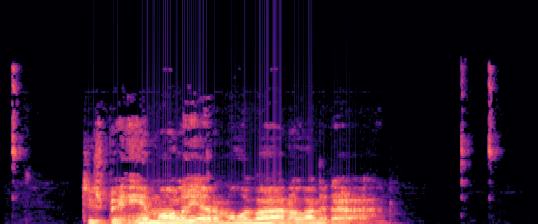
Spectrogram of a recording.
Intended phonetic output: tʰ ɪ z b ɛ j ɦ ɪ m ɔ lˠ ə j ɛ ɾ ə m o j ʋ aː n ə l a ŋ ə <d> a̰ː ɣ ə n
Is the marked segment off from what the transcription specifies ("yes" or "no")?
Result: no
